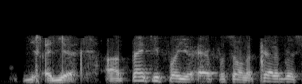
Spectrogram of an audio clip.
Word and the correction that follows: Pettus: Bridge. Did I say that right? – Edmund Pettus Bridge, yes, sir.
